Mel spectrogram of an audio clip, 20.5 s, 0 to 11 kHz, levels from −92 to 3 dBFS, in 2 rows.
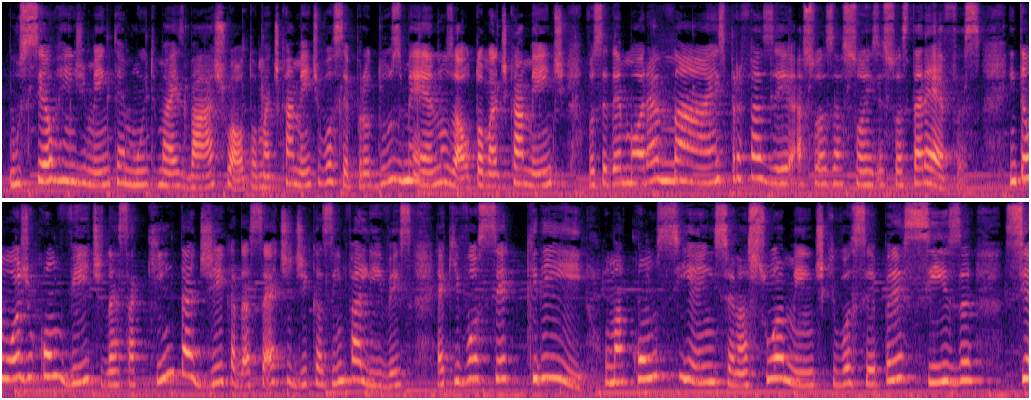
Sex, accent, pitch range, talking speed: female, Brazilian, 230-300 Hz, 135 wpm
